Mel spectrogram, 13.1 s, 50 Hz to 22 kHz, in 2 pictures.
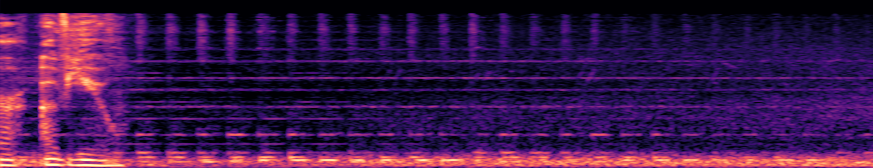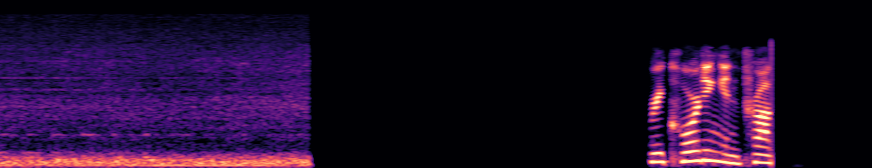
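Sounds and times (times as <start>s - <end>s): deep rumbling soundtrack drone: 0.0s - 8.9s.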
